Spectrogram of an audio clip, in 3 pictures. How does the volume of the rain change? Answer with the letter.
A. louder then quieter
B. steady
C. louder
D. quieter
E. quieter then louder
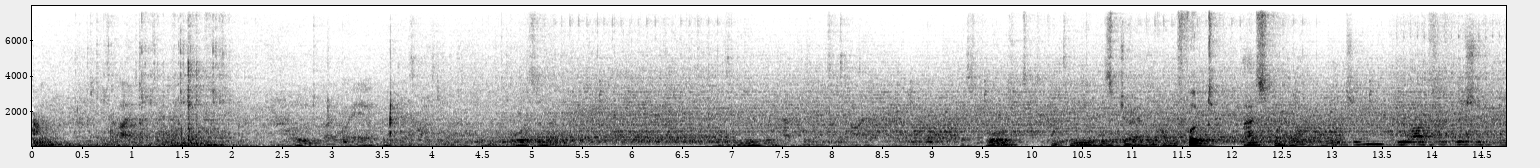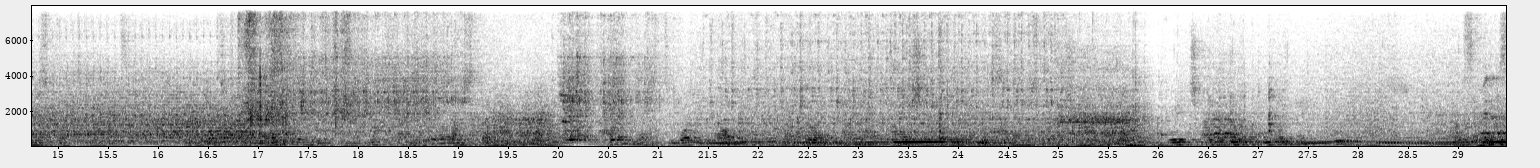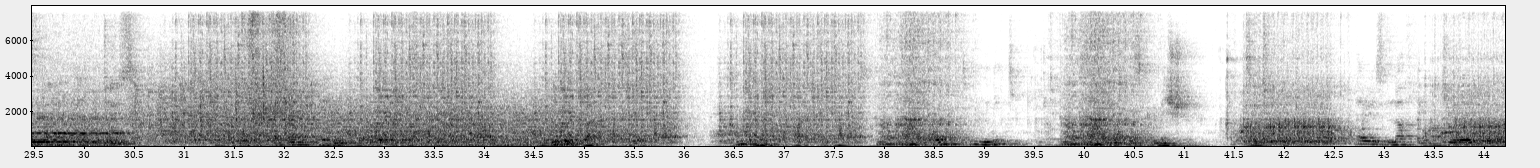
B.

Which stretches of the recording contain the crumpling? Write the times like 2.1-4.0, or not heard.
16.6-18.1, 31.5-32.2.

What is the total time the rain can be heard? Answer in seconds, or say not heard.
35 s.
